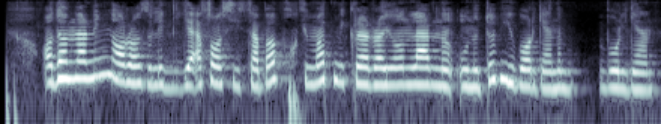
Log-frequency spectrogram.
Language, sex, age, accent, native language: Uzbek, female, under 19, Xorazm, Uzbek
